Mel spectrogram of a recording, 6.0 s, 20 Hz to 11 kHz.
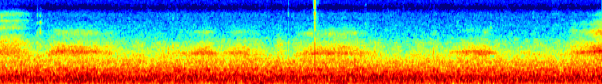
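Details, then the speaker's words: Hampton Bay Redington IV 52-inch white ceiling fan running: smooth, even airy whoosh with a soft pulse about once a second from the blades, no bearing noise or hum, quieter than other installed fans; normal running. "we had experiences that sound has no bearing issues at all it's not humming at all like it's actually quieter than the all three hundred fans that have installed"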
